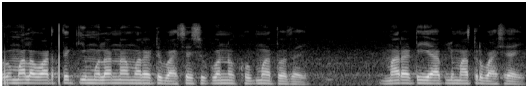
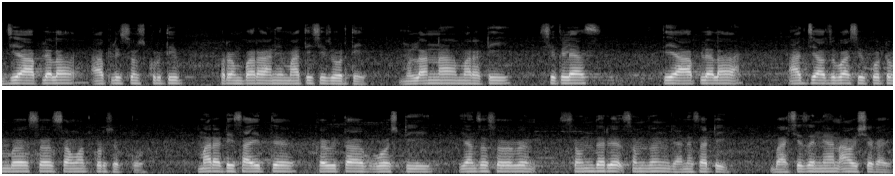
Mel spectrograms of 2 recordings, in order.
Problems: constant background noise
